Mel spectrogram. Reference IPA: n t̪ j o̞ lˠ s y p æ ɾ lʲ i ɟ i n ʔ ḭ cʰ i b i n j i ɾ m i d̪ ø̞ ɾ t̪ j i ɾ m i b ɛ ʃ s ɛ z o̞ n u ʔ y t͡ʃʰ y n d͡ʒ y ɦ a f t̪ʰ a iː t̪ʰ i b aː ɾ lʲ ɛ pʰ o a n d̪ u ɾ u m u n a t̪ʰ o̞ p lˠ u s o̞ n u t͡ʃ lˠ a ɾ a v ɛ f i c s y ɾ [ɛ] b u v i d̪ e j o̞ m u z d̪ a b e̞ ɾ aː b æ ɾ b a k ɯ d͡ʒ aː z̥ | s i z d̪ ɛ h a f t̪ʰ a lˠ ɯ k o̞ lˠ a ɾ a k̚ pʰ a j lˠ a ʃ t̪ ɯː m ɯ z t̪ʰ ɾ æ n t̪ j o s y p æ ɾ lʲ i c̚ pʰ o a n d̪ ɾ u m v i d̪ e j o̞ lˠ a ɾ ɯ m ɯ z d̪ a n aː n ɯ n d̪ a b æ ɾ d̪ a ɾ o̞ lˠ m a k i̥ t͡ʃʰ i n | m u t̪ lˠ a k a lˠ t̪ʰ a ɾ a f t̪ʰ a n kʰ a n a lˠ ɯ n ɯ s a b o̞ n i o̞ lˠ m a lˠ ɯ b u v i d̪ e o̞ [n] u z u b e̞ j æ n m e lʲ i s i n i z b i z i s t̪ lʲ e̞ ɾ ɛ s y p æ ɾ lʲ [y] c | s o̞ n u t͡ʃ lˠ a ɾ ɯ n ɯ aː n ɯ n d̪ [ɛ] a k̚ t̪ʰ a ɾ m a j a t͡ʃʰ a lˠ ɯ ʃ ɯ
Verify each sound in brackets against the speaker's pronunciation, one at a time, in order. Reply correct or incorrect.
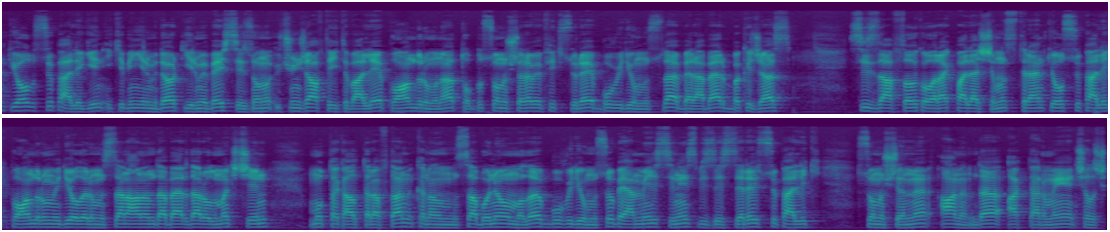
correct, incorrect, incorrect, incorrect

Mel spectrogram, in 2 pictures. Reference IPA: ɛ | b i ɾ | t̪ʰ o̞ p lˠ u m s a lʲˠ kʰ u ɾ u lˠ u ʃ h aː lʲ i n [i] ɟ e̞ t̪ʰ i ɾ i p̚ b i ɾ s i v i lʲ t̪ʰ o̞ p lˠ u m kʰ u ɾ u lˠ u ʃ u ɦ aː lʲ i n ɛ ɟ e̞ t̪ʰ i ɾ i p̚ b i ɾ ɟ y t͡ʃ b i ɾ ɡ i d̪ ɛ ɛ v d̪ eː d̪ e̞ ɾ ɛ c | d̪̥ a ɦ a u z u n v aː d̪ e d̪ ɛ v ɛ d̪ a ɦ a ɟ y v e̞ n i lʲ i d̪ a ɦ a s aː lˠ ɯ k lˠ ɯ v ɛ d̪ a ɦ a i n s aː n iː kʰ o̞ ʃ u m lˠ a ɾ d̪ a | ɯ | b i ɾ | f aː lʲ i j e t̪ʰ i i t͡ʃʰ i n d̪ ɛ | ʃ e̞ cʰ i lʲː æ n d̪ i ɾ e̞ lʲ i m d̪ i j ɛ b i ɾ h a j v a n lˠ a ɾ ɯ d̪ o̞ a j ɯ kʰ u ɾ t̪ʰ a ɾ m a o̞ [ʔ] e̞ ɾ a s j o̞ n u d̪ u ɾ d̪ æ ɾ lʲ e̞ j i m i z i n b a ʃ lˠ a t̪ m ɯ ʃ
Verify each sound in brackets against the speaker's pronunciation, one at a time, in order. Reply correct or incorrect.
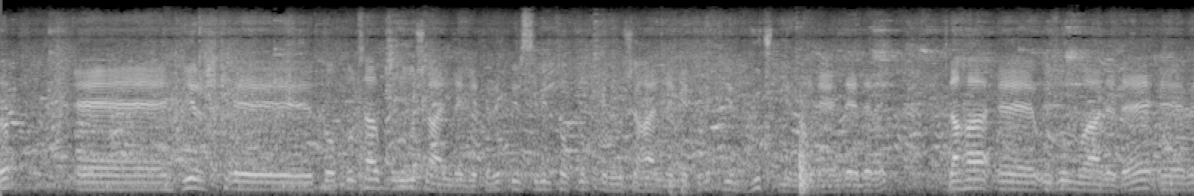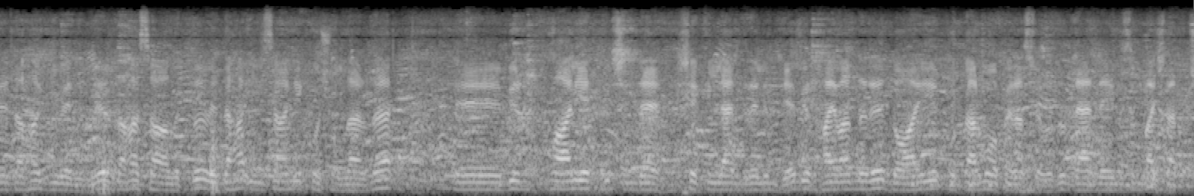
incorrect, incorrect

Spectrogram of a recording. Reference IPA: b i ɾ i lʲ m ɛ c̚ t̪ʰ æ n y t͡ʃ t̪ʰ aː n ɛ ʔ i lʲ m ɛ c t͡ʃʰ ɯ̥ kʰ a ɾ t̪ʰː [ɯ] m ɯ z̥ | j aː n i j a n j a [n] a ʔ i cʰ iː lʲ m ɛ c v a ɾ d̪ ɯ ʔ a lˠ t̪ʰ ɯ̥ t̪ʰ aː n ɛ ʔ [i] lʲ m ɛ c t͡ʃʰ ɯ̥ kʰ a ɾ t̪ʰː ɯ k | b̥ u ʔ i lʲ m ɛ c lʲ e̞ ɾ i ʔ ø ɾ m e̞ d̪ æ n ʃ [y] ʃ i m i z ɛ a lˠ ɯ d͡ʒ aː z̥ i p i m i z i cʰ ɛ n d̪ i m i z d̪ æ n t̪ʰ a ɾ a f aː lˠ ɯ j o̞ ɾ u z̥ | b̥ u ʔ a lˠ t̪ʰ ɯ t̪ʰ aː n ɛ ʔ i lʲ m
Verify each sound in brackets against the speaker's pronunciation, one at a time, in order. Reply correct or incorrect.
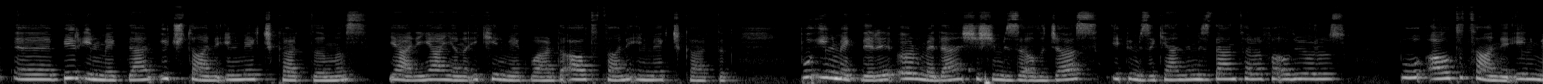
incorrect, correct, correct, incorrect

